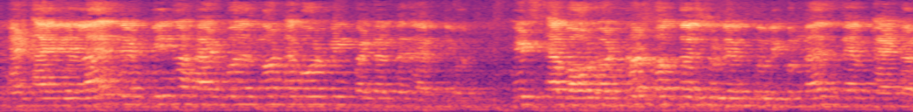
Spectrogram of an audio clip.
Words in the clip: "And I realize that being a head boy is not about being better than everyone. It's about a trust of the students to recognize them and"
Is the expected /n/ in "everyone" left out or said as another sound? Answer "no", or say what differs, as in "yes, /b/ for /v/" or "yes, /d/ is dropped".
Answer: yes, /n/ is dropped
